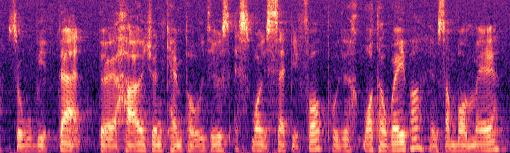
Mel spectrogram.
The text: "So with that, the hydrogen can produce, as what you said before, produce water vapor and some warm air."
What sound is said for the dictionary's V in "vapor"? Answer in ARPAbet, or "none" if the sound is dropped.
W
